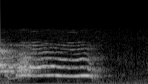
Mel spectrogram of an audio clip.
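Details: A hungry Irish Setter howls for food: one steady, tonal, rich-harmonic howl held for about a second, then cut off, leaving quiet.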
